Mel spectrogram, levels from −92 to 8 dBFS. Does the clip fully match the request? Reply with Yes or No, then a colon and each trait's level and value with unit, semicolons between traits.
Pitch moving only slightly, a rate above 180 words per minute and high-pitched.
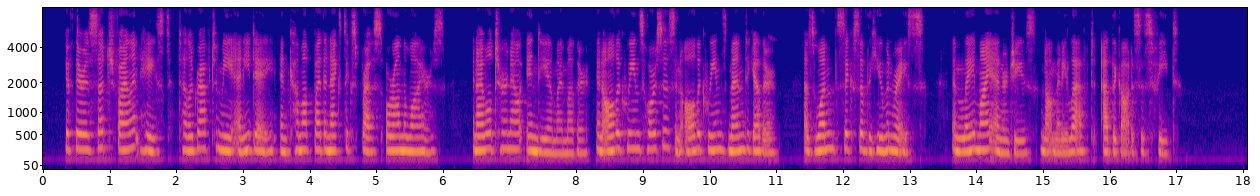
Yes: narrow, 2.2 semitones; average, 195 wpm; high, 235 Hz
